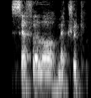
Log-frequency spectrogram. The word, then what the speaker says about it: cephalometric: And it's called Sleep Disordered Breathing and Cephalometric Predictors in an Australian Rugby League Team.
